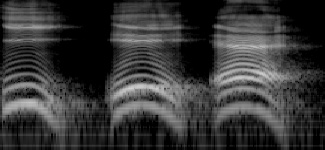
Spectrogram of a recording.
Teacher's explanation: তাহলে অ ও উ, অ উ ও এগুলো হচ্ছে কুঞ্চিত স্বরধ্বনি, কারণ ঠোঁটটা কুঞ্চিত হচ্ছে। আর ই এ ঠোঁটটা প্রসারিত হচ্ছে, তাই প্রসারিত স্বরধ্বনি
